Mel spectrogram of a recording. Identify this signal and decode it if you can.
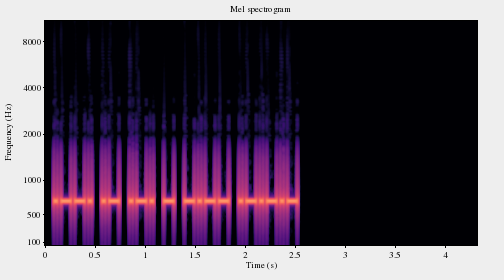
Morse code, heard as a keyed tone, about 34 wpm, 700 Hz. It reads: PARTY.
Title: Sentences from Top 1400 Words 35wpm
